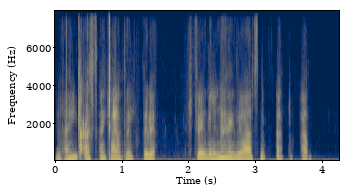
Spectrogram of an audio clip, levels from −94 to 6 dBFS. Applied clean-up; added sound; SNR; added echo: neural diffusion model UNIVERSE++.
